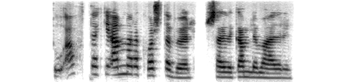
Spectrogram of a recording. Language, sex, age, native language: Icelandic, female, 30-39, Icelandic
